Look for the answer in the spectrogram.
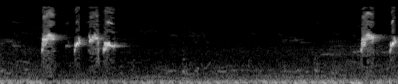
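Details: Red-whiskered bulbul, kept as a decoy bird, giving short bright chirped phrases: a cluster of three quick notes near the start, then a pause and two more sharp notes at the end, over a low background hum.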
